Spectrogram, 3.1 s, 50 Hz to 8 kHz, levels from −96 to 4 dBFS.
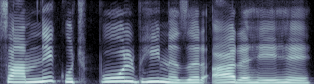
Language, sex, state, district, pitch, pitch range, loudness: Hindi, female, Jharkhand, Ranchi, 270 Hz, 235-305 Hz, -14 LUFS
